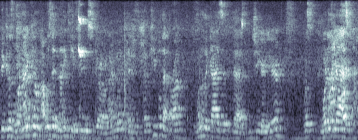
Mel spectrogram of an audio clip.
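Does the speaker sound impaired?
No.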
